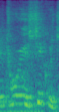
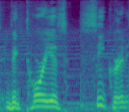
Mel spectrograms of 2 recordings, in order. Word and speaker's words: Victoria's Secret: Victoria's Secret's, of course it's lace. You should know how to pronounce the name. It's Victoria's Secret. It's not Victoria's Secrets.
